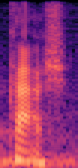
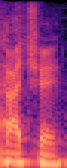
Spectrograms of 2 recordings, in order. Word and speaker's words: caché: Se pronuncia cash, cash caché. Caché. Ok.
